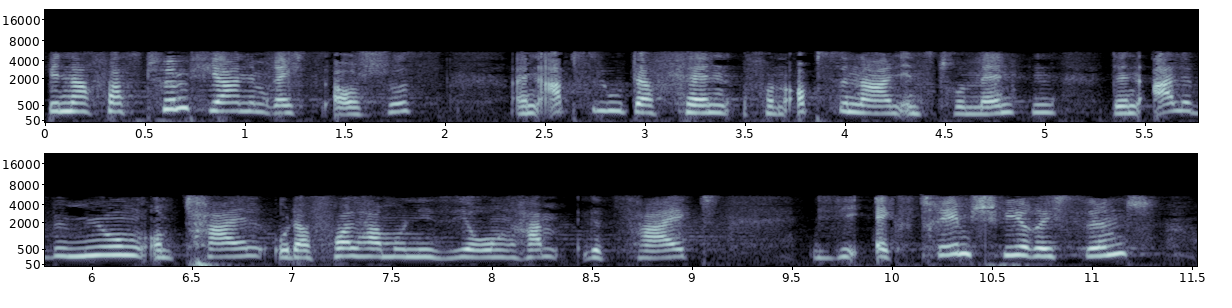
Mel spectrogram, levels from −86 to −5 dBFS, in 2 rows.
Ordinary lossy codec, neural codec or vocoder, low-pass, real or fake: AAC, 32 kbps; none; 5.4 kHz; real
